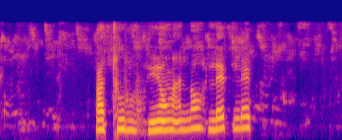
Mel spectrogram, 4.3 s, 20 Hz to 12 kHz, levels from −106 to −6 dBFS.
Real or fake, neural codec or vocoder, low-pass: fake; codec, 16 kHz, 4 kbps, X-Codec, HuBERT features, trained on balanced general audio; 7.2 kHz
